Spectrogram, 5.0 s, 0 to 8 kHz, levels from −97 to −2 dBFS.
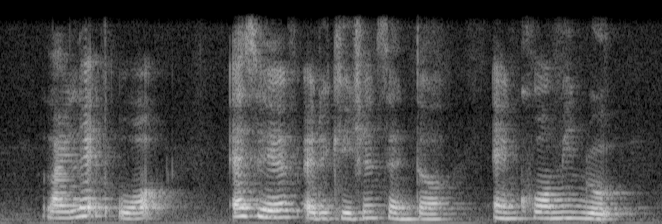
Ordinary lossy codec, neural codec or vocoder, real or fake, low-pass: none; none; real; 7.2 kHz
